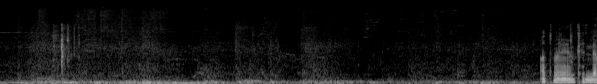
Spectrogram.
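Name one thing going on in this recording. Magic spells crackle and burst in a fantasy battle.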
